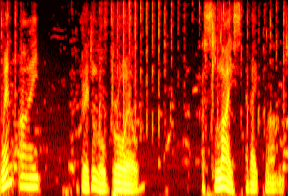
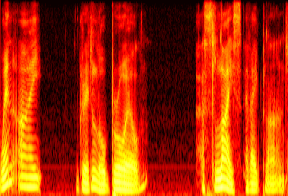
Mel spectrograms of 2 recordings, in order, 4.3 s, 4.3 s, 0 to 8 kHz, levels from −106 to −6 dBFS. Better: second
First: noise reduction (classical method spectral subtraction)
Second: none

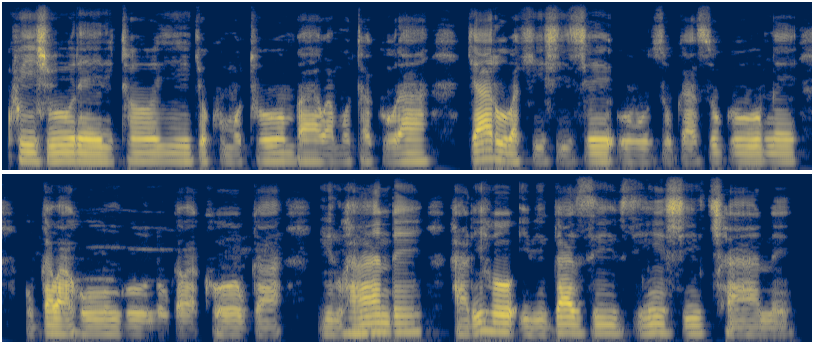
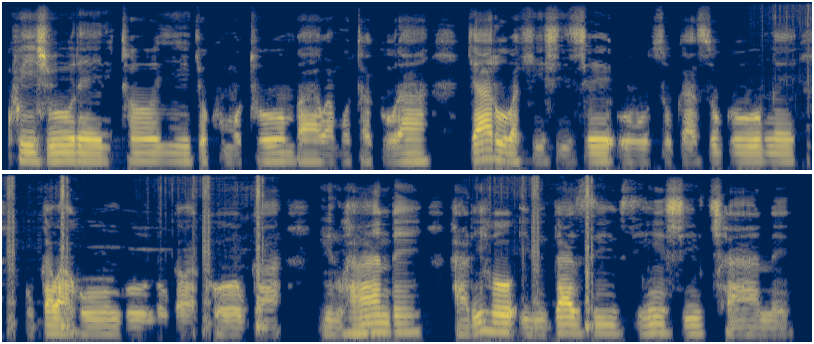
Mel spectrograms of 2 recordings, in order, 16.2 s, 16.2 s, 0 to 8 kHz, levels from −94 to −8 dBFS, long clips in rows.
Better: first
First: none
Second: noise reduction (classical method spectral subtraction)

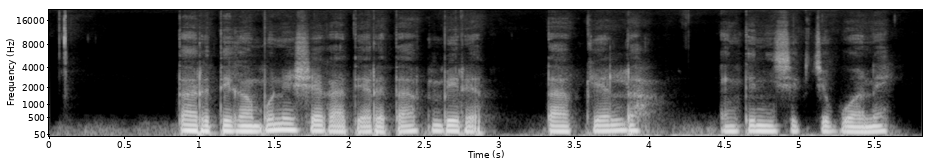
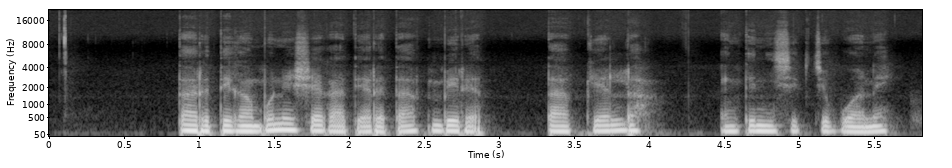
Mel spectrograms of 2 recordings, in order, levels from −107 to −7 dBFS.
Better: second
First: noise reduction (neural mask model Resemble Enhance denoiser)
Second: none

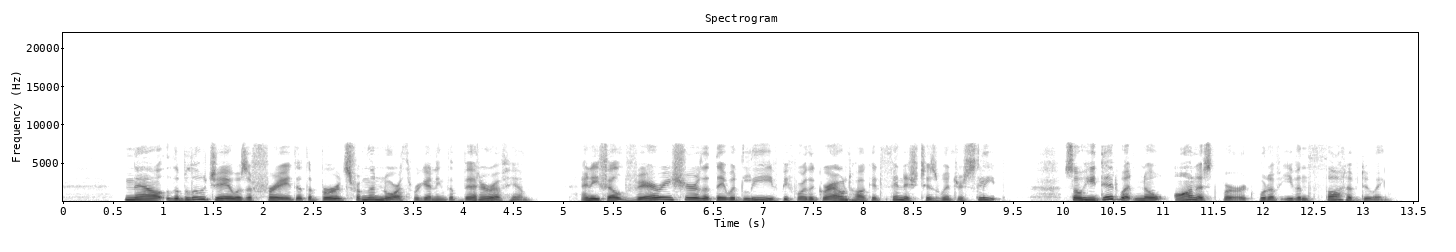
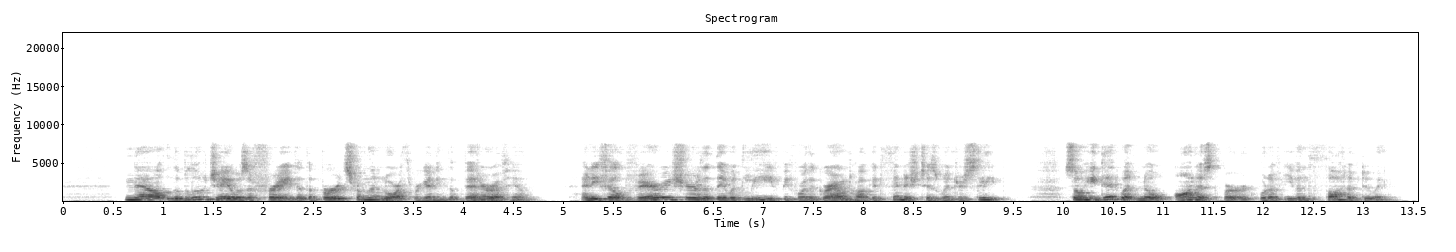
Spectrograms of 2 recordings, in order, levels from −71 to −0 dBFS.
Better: first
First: none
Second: room echo; dies away in 0.3 s

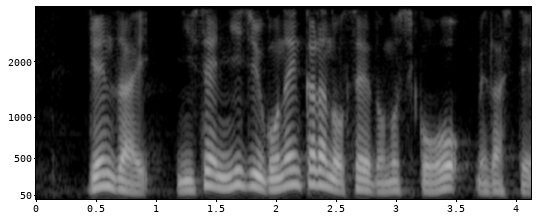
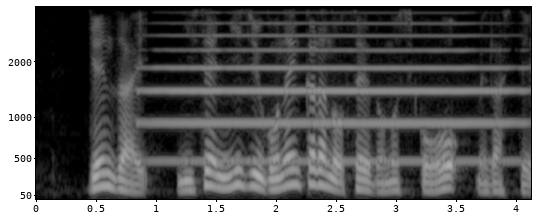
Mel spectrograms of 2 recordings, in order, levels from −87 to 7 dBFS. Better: first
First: none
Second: background sound (Trumpet); 4 dB below the speech

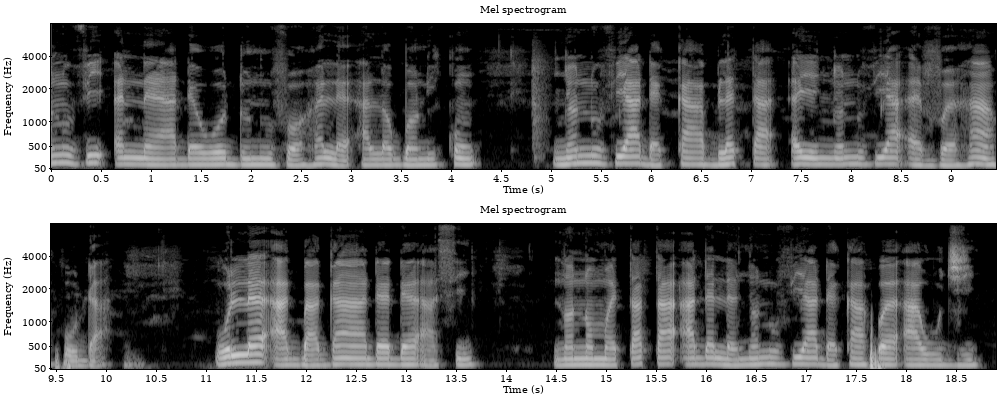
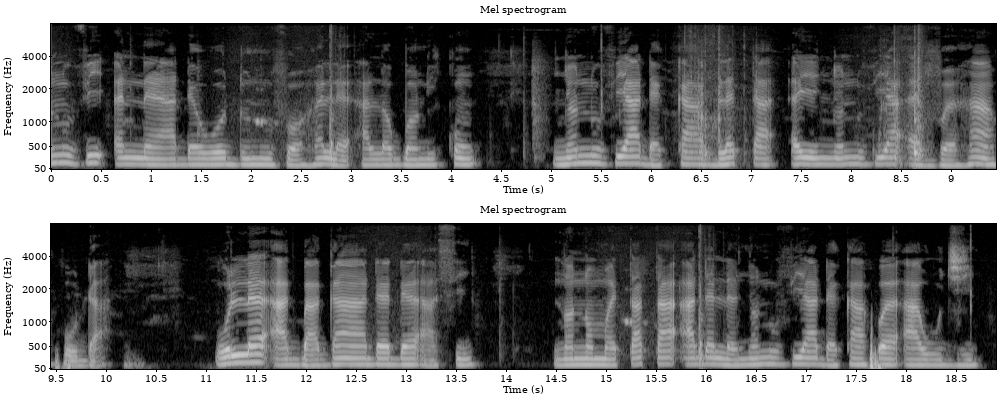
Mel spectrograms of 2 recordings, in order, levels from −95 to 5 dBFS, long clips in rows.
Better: first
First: none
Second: background sound (Drawer open or close); 16 dB below the speech

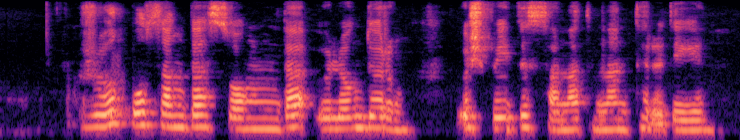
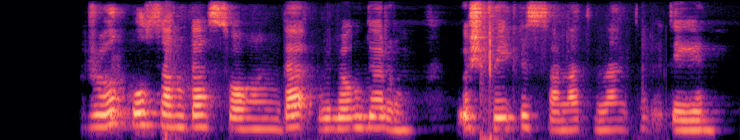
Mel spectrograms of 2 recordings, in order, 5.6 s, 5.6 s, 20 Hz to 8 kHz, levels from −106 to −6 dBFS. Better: first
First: none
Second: noise reduction (neural mask model DeepFilterNet 3)

